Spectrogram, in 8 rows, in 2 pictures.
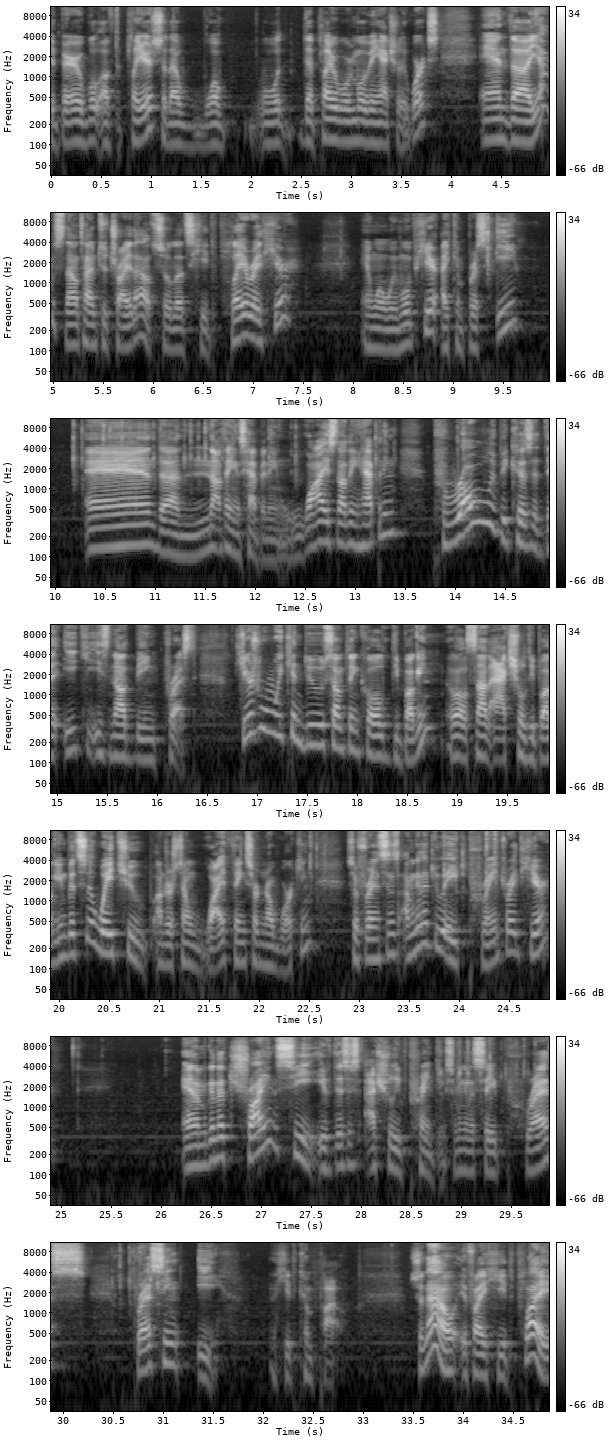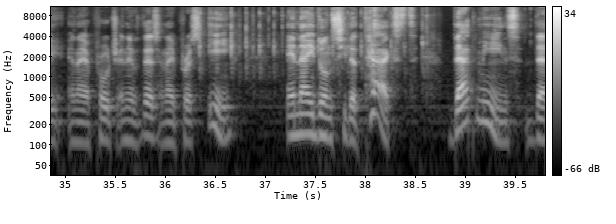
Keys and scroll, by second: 7.6-12.8 typing, 13.8 Escape, 22.3 Tab, 23.5-23.8 typing, 24.0 Return, 28.6-31.2 typing, 35.1-38.0 typing, 38.3 Escape.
